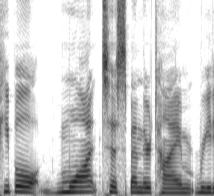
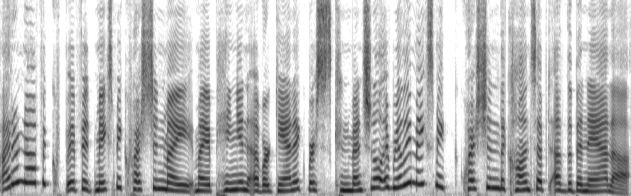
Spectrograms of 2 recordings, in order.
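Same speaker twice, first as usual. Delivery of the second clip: put-on ditzy airhead girl voice, high, sing-song; 8 semitones higher than usual. Retelling what one girl said afterwards, in a dumb girl voice. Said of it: "I like how you do a dumb girl voice".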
